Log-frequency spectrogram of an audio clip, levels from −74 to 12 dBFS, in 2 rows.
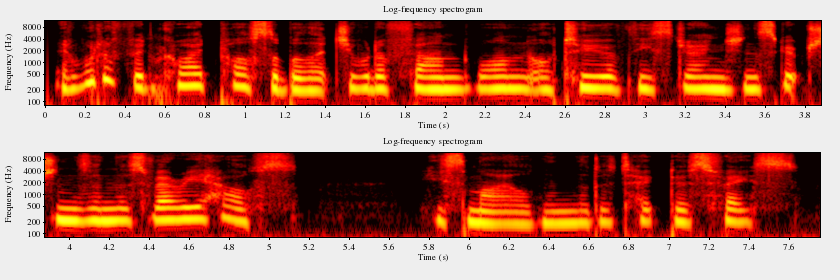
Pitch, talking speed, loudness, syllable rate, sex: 215 Hz, 215 wpm, -17 LUFS, 6.0 syllables/s, female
